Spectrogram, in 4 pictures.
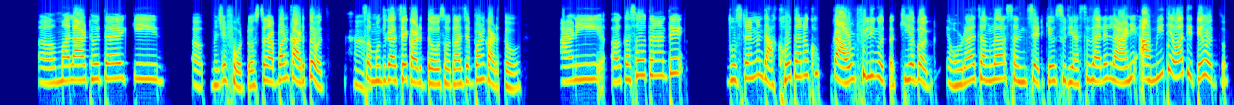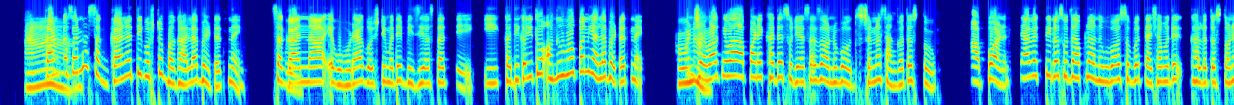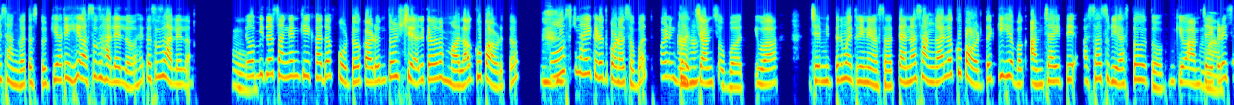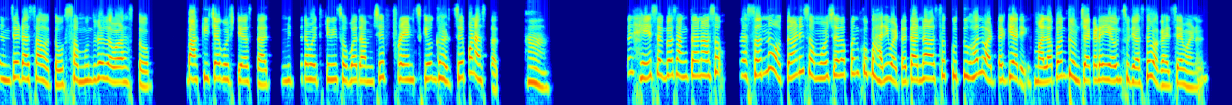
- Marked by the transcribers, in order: in English: "प्राउड फीलिंग"; in English: "सनसेट"; drawn out: "हां"; in English: "बिझी"; in English: "शेअर"; in English: "पोस्ट"; chuckle; in English: "सनसेट"; in English: "फ्रेंड्स"
- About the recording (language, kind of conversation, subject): Marathi, podcast, सूर्यास्त बघताना तुम्हाला कोणत्या भावना येतात?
